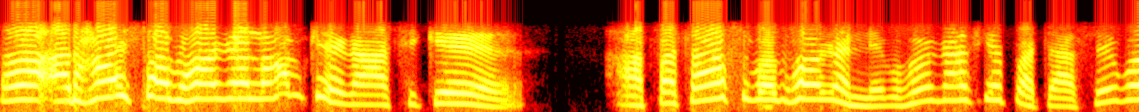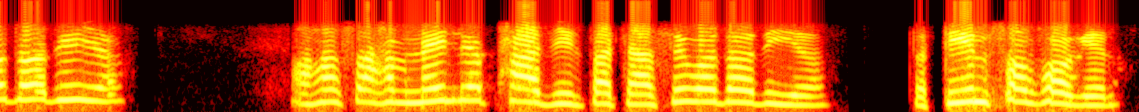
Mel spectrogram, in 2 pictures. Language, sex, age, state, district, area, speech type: Maithili, female, 60+, Bihar, Muzaffarpur, urban, conversation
